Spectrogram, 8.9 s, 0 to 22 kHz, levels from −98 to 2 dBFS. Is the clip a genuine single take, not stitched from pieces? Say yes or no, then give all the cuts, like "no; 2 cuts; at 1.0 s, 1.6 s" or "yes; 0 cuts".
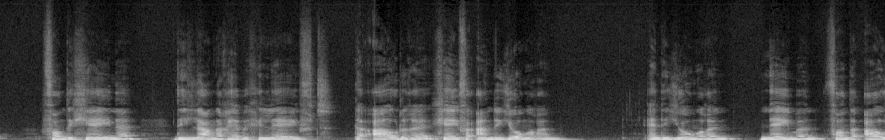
no; 1 cut; at 3.5 s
